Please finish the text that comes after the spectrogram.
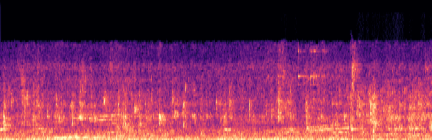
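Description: Chicken cashew pakodi fry in oil over a medium flame, giving a dense, loud, unbroken crackling hiss close up.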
